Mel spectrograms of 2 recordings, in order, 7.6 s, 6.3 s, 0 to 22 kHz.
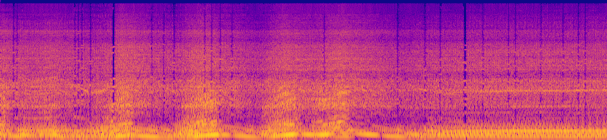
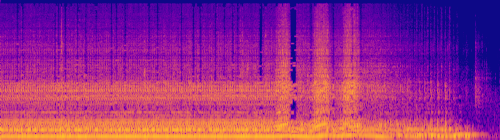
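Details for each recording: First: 1984 Honda V65 Magna VF1100C barn find, first run with open pipes: uneven, lumpy firing and hesitant revs, stumbling as if missing, owner says running on two cylinders; smoke from protective bike spray burning off; misfire, cause not confirmed. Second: Barn-find 1984 Honda V65 Magna VF1100C on open pipes, first start after revival. A loud, even, deep idle with a couple of throttle blips, WD-40 burning off, then it shuts off: normal running.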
